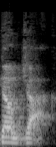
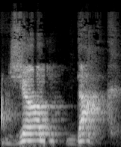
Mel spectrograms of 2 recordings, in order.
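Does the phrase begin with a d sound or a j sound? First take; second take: d sound; j sound. First: The phrase starts with d and ends with jock. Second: The phrase starts with j and ends with doc. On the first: The speaker calls it right. "she didn't say dumb jock" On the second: The speaker calls it wrong. "She said jump doc"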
